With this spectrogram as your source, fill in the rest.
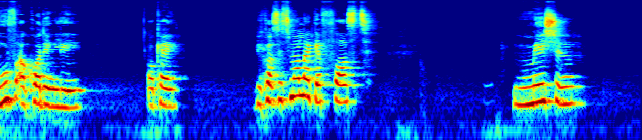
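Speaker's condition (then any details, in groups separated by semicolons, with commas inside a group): No condition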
